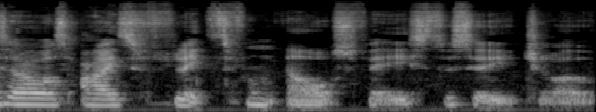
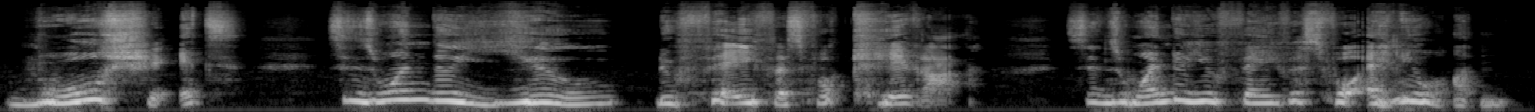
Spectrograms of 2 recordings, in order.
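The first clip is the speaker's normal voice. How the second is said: higher, loud furious shouting; angry shout; 5 semitones higher, 12 dB louder than usual. Acted. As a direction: explode at him, shaking with rage. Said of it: "Aizawa shook with anger".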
